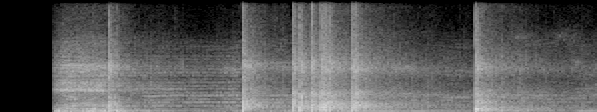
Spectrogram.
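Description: Firecrackers going off in irregular sharp bangs: one just under a second in, another near two seconds, a quick run of several just after, and a last loud one near the end.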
